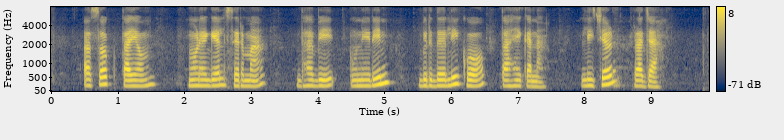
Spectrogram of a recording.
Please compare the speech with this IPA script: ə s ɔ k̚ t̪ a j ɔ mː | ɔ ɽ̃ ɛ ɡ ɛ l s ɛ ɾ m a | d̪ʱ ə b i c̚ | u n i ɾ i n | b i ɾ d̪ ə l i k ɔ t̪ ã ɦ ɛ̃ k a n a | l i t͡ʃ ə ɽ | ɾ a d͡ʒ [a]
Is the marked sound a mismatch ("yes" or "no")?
no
